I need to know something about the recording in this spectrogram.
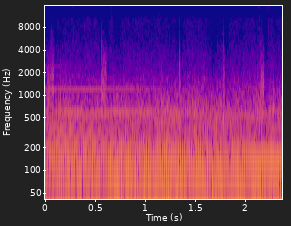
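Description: Harley-Davidson Fat Boy's V-twin engine running at a steady cruise, an even low drone, with wind rushing over the microphone.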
